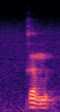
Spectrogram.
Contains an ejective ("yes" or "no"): no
